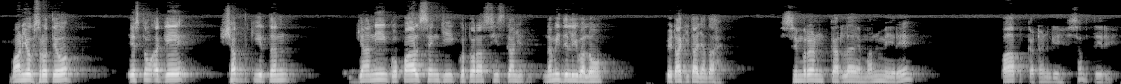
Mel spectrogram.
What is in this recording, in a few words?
Announcement; amritsar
